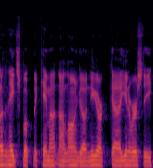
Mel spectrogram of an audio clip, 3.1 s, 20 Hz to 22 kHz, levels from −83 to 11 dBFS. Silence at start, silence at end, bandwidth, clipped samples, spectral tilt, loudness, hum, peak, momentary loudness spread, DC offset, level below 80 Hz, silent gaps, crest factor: 0 s; 0.05 s; 12.5 kHz; under 0.1%; -6 dB/octave; -27 LUFS; none; -8 dBFS; 3 LU; under 0.1%; -70 dBFS; none; 18 dB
